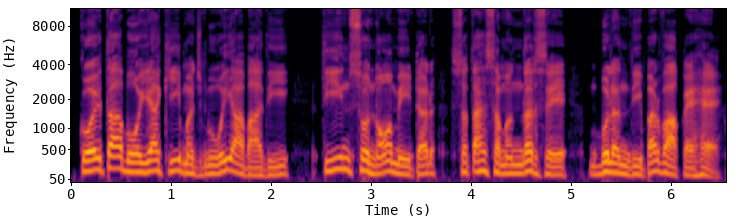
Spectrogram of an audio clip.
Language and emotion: Urdu, neutral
